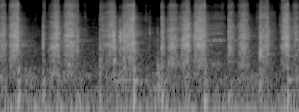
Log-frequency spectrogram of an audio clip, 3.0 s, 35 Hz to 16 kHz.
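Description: An 80 grit sandpaper working over a diamond willow walking stick, rhythmic rasping strokes several times a second, close and fairly quiet, with no voices.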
